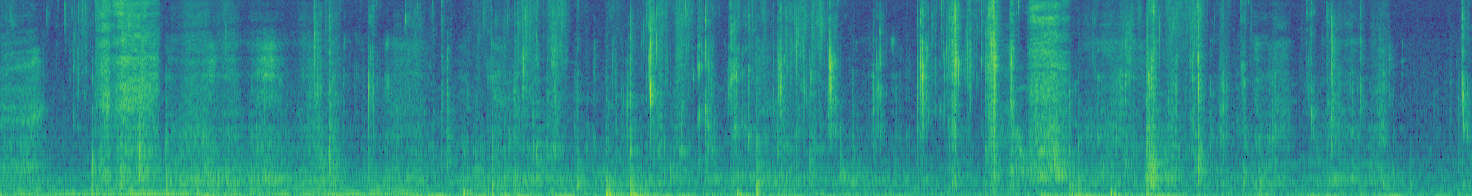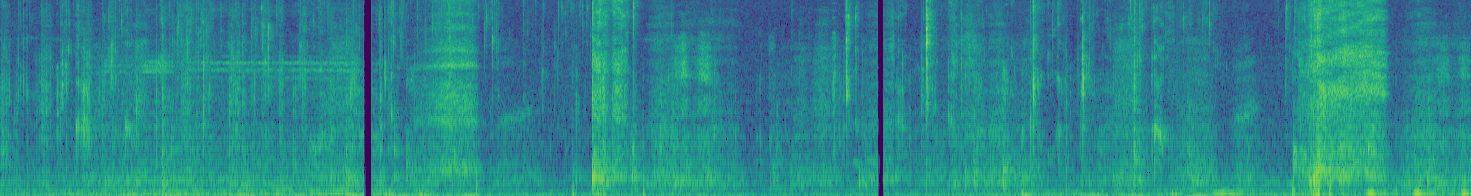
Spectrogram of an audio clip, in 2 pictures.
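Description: Close-up wet eating sounds: chewing mouthfuls of fried rice and chicken curry, with squelching as the rice is mixed into the gravy by hand on a steel plate. Many short clicks and smacks follow one another irregularly.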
